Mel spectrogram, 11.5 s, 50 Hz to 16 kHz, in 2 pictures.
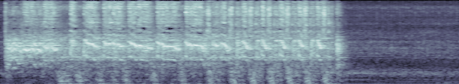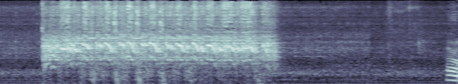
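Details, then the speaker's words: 1997 Honda Pan European ST1100 long-neglected, plugs refitted, on a jump pack with starting fluid: long bursts of steady cranking with a whirring squeal and a single backfire, pausing between attempts, never catching. "let's see what happens a singular backfire one mess with tradition"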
